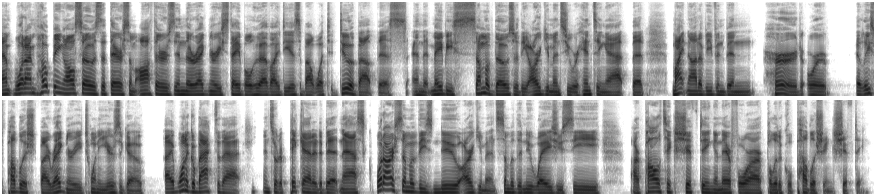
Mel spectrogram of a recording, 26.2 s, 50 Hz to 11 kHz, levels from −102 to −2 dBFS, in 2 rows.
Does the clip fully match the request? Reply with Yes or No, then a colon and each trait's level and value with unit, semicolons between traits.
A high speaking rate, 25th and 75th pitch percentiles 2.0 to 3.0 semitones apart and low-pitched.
No: fast, 215 wpm; average, 3.8 semitones; low, 115 Hz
